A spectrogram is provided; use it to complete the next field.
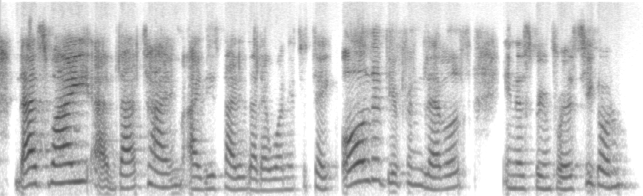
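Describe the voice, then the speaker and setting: In a Spanish accent, a woman talks at a moderate pace with a fairly high pitch. Her pitch swings very widely. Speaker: qigong healer and trainer. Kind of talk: guided qigong practice class introduction.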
